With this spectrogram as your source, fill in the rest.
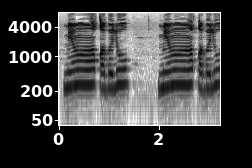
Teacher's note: یہاں پہ دیکھیں نون ساکن ہے، نون ساکن کے بعد حروف اخفا کا قوف آ رہا ہے تو اخفا ہوگا یعنی غنہ کر کے پڑھیں گے. با میں قلقلہ ہوگا.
